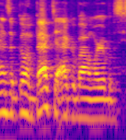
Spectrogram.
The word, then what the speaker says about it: Agrabah: I like how they say it. Agrabah. Like there's something cut in your throat. Agrabah.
